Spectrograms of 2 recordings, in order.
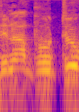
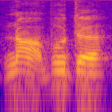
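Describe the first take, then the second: First: The word ends with an u vowel. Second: The word ends with an a vowel. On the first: The speaker calls it right. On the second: The speaker calls it wrong.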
